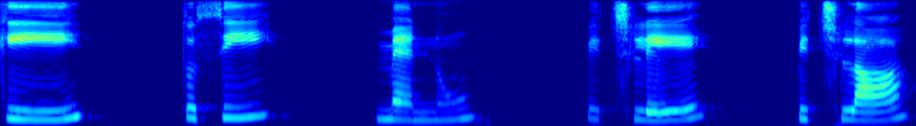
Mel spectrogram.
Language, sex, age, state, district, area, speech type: Punjabi, female, 18-30, Punjab, Muktsar, urban, read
